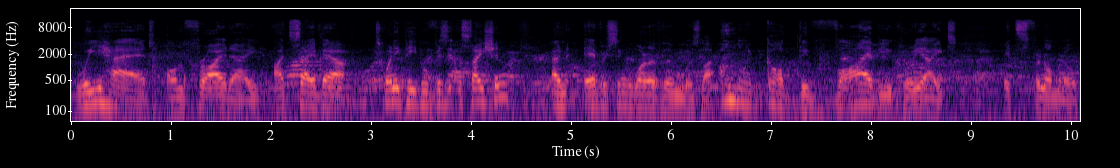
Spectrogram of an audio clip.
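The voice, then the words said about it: British accent turned partly Australian. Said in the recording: “I've been here 10 years from the UK, the accent probably is Aussie now”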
